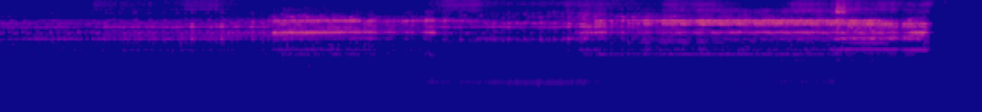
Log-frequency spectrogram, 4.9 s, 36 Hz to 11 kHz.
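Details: MSI GE60 laptop after 3 years of use: thin, high-pitched steady buzzing whine from the failing cooling fan, fixed by replacing it with a new fan.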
